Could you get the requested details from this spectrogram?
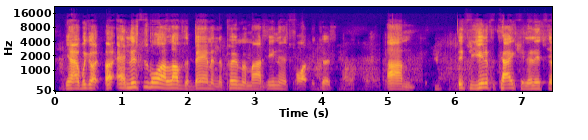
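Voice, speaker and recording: A man's animated, fairly high-pitched voice in an Australian accent, with lively intonation at a moderate pace, in a dry, close sound with no echo. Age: 40s. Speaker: boxing streamer. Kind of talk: casual chat.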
